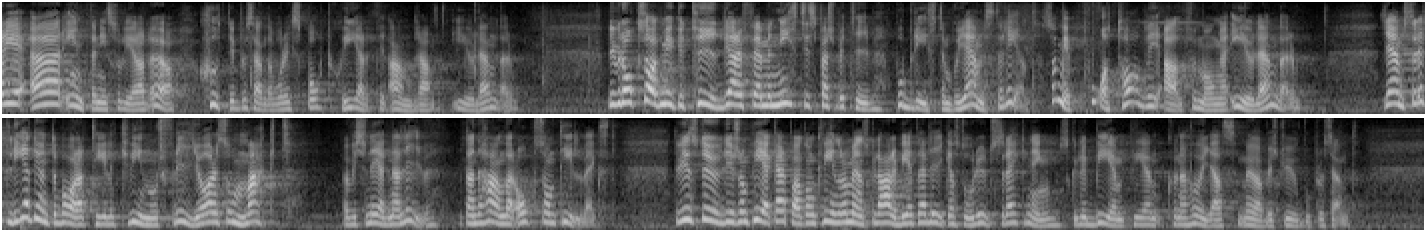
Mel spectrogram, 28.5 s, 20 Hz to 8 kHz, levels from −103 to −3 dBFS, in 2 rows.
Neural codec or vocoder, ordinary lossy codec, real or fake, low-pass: none; none; real; none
